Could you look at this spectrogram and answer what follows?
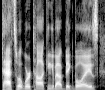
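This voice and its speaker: A man's voice: fairly low pitch, moderate pace, a bit bright, dry recording. A man livestreaming in a casual, rambling way, often interrupting himself with slangy asides into a close microphone. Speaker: livestreamer, content creator. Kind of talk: casual livestream rant and chat.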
